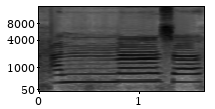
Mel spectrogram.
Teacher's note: Kemudian hukum alif lamnya dinamakan hukum alif lam syamsiyah karena alif lam menghadapi hukum syamsiyah yaitu nun. Maka cara bacanya alif lam tidak kita baca atau disebut dengan idgham syamsi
